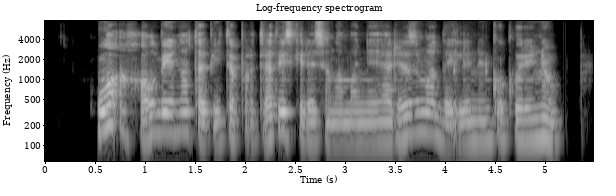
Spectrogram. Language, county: Lithuanian, Telšiai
